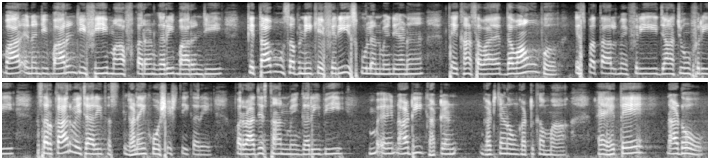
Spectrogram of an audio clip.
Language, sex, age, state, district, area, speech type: Sindhi, female, 60+, Rajasthan, Ajmer, urban, spontaneous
